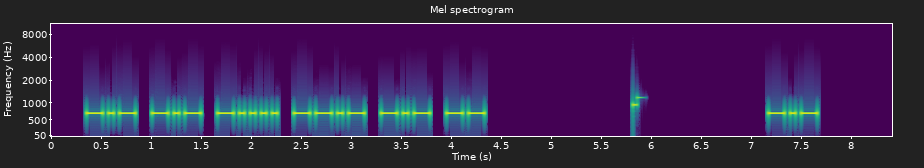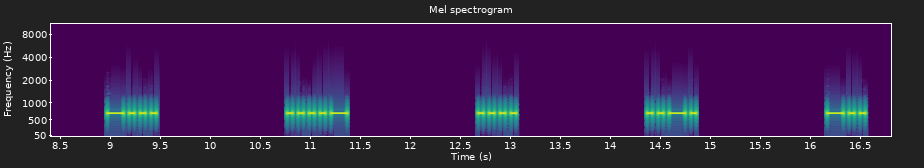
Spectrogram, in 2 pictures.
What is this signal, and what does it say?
Morse code, heard as a keyed tone, about 22 wpm, spaced as for 9 wpm, 700 Hz. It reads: KK6QKM KB4HFD
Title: USA Call Signs - 6 Characters - 8x Character Spacing - 22wpm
